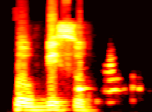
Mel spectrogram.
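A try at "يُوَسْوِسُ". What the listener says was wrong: এটা বার মতো কোনোভাবে উচ্চারণ হবে না আব্দুর রহমান ভাই। না বিসু না, ও আল্লাযী ইউয়াস উইসু। ওয়াও উইসু বার মতো হবে না। বিচু হবে না, বিচু বলা যাবে না। উই। জি। না না, সেটা হবে না।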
